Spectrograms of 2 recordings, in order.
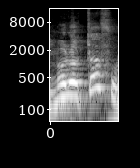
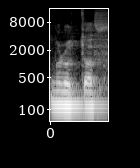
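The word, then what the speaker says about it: Molotow: ou molot je CIS c'est une marque allemande donc ça doêre molot non tout le monde prononce molotop mais je vois pas de F moi c'est un W c'est Moloto non juste un peu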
